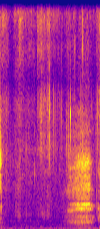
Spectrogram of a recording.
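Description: Near silence, then a faint short hiss lasting about half a second near the end.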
